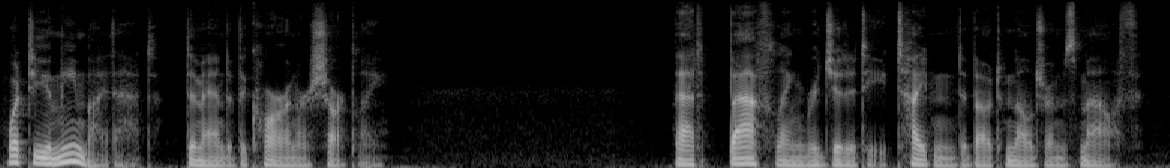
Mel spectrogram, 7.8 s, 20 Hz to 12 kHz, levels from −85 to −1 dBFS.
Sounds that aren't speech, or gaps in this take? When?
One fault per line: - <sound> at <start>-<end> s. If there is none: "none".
none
